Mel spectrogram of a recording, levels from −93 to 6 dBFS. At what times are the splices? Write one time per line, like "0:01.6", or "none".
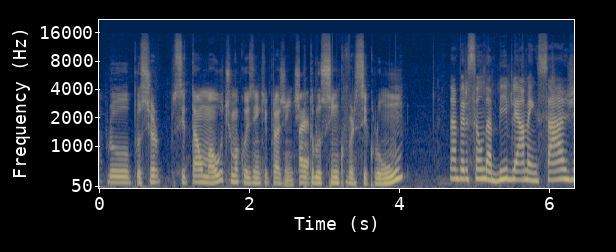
0:02.7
